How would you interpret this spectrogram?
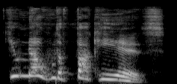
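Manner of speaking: high, loud scolding mom voice; scolding mother. Retold or imitated. Mother scolding her son Jimmy for fighting, high angry rant. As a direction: tear into him like a furious mother.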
